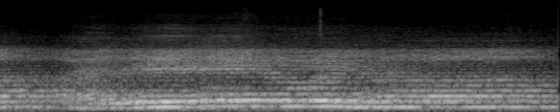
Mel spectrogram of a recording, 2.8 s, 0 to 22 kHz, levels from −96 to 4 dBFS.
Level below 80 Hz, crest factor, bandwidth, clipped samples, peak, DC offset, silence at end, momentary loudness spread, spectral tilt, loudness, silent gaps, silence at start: -64 dBFS; 14 dB; 8.2 kHz; under 0.1%; -12 dBFS; under 0.1%; 0 s; 9 LU; -8 dB/octave; -27 LUFS; none; 0 s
